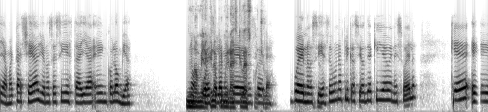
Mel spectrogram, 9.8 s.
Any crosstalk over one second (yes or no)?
yes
